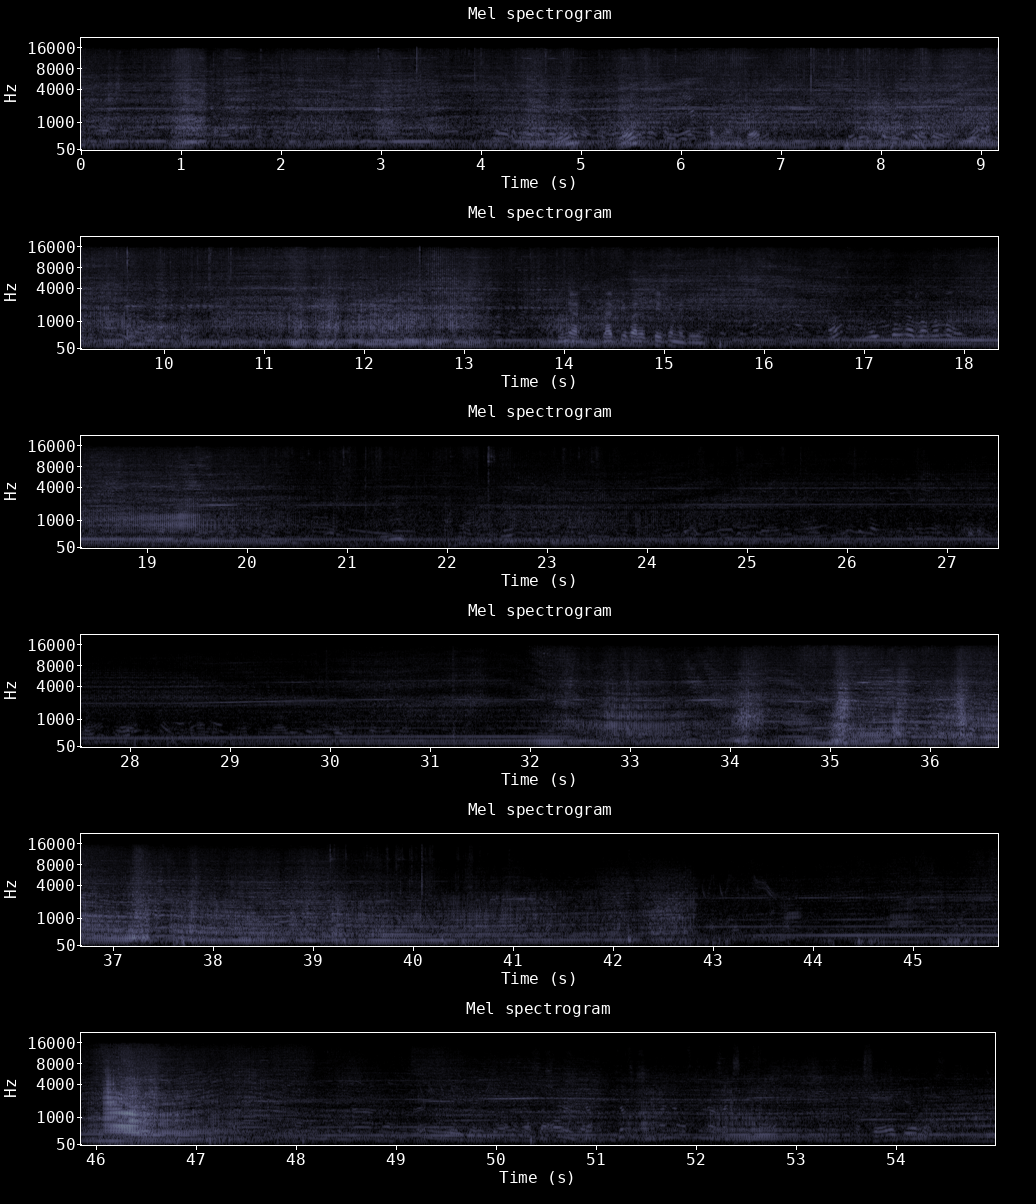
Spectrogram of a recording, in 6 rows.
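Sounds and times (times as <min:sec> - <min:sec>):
rc helicopter rotor hum: 0:00.0 - 0:54.9.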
